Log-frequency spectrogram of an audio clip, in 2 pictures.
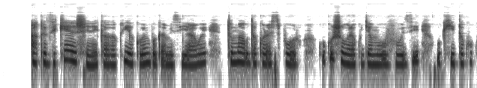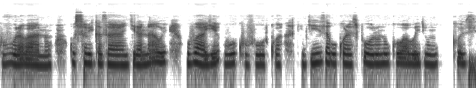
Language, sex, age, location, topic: Kinyarwanda, female, 18-24, Huye, health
